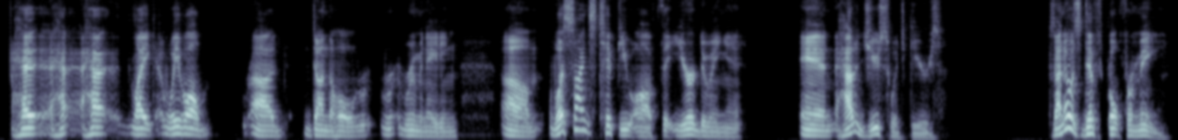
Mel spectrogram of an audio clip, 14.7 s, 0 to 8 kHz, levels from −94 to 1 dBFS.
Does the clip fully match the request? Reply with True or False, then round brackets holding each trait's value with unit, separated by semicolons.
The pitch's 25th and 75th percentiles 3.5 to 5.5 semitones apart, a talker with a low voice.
True (4.7 semitones; 110 Hz)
